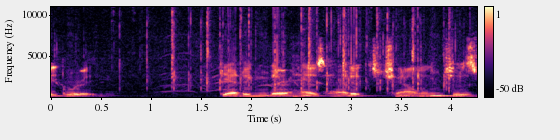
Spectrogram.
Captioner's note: audience applauds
